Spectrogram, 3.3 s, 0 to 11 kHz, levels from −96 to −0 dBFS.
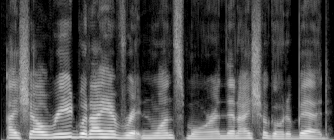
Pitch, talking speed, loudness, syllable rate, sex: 195 Hz, 285 wpm, -17 LUFS, 5.3 syllables/s, female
